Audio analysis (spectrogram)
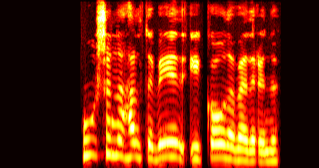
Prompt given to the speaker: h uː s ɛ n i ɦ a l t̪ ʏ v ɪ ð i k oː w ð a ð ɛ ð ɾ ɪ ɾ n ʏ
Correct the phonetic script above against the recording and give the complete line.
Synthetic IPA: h uː s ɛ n a ɦ a l t̪ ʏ v ɪ ð i k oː w ð a v ɛ ð ɾ ɪ n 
